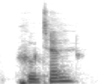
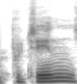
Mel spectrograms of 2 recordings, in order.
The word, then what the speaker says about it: poutine: had a you know I'm gonna say it right Putin Putin Putin Putin I say it wrong it's been 15 years I lived in Canada I still say it wrong Jeff how do I say poutine is okay poutine or or poutine sorry in French but you know it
